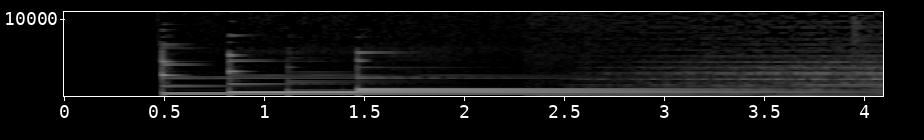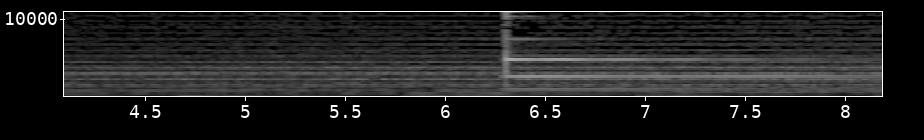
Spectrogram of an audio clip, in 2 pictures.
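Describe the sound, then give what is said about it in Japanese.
A four-note announcement chime rings out in quick succession, its bell-like tones sustaining and fading over a low background rumble, with another bright chime note struck later. “あとピンポンパンポンで入るから”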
